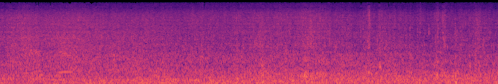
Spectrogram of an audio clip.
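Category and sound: nature, ocean surf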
